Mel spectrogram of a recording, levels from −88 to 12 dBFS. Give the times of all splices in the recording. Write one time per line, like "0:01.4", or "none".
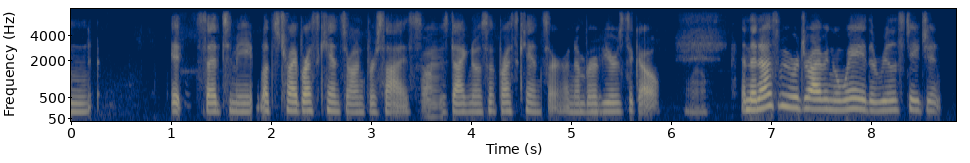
0:01.8
0:06.6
